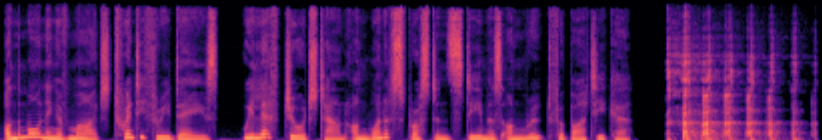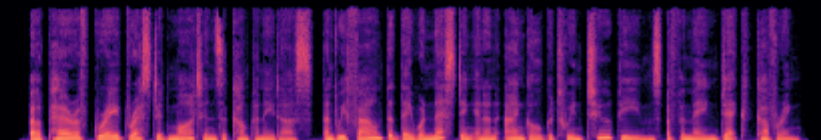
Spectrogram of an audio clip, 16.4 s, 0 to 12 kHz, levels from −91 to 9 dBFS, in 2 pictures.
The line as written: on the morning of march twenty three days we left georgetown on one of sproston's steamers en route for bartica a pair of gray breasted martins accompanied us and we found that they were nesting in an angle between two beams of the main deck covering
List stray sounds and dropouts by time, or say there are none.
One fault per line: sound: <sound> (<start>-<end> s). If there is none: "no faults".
sound: laugh (6.6-8.2 s)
